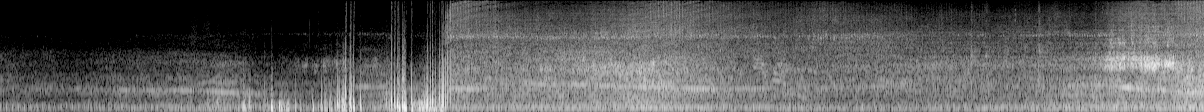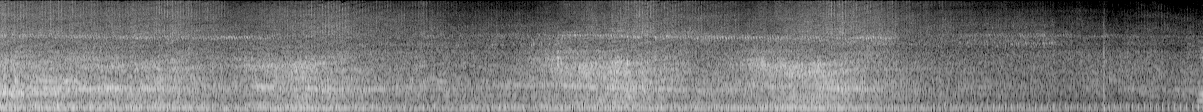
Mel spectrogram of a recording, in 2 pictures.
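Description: Small gas go-kart engines running on the track, swelling and fading several times as karts pass by, loudest about halfway through. A few sharp knocks come in the first few seconds.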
